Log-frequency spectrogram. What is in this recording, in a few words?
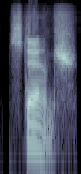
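"stench", American English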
